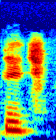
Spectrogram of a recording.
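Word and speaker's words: TEACCH: Hay un método que es una es un método teach, pues escribe th, pero se pronuncia teach, eh, donde es un modelo que surge en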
